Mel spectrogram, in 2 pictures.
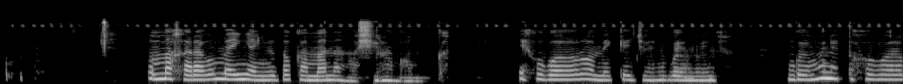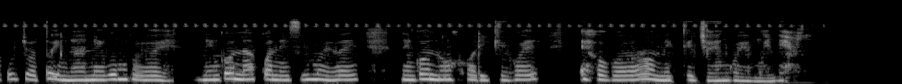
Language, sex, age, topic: Oshiwambo, female, 25-35, agriculture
